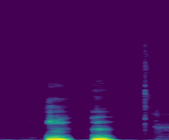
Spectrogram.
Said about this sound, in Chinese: 终于，金田一耕助清了清嗓子，说了一句话。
